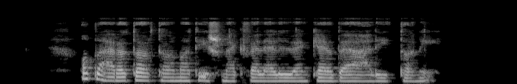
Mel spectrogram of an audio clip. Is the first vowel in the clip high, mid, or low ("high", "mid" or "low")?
low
